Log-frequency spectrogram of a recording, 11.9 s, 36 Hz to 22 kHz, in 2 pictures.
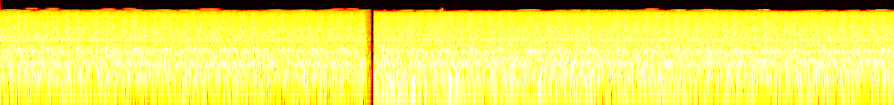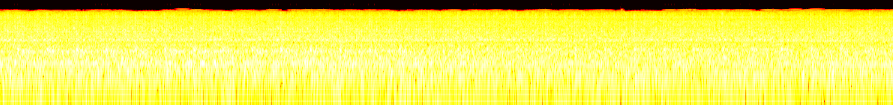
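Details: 2010 Nissan Maxima with 1,400 miles, idling with a steady, fast knock about two or three beats a second: engine knocking at idle.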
